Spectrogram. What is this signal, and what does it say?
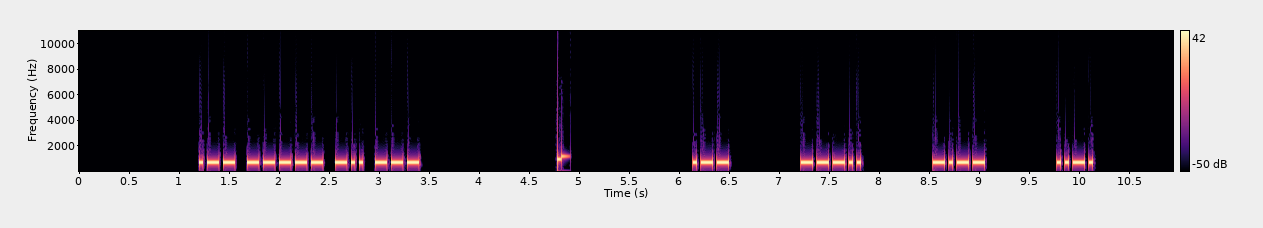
Morse code, heard as a keyed tone, about 30 wpm, spaced as for 15 wpm, 700 Hz. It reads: W0DO W8YF
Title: USA Call Signs - 4 Characters - 6x Character Spacing - 30wpm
